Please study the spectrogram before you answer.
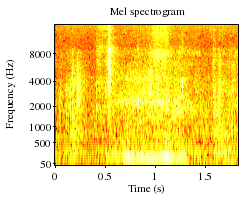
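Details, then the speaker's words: A single low, rumbling snore lasting about half a second from a sleeping Labrador retriever, over quiet kitchen background noise; snoring. "Labrador retriever snoring in the background. Don't know if you can hear that or not. It sounds pretty funny."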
